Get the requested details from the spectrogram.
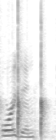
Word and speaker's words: Oregon: Oregon.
